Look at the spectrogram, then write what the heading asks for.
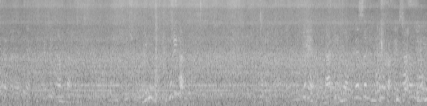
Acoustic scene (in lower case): subway train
